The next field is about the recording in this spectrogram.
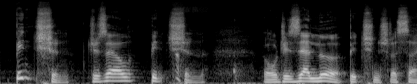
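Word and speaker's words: Bündchen: at the pronunciation because it would normally be bunchen i think if you pronounce it german but uh if you're going the brazilian pronunciation way it's binchan giselle bitchin or giselle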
